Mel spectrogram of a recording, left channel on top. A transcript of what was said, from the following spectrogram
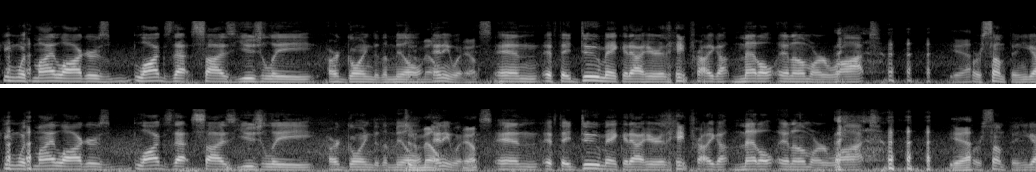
with my loggers, logs that size usually are going to the mill, anyways. Yep. And if they do make it out here, they probably got metal in them or rot or something. You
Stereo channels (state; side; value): noise; right; hum, 22 dB below the sound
